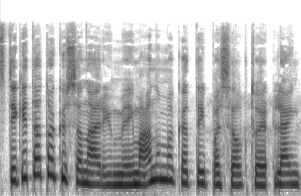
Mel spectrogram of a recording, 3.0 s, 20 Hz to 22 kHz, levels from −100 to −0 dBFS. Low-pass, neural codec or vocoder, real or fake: 14.4 kHz; none; real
